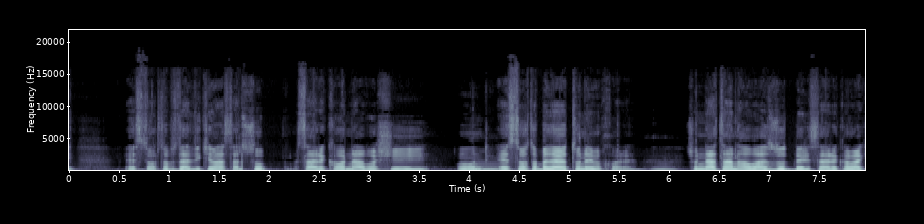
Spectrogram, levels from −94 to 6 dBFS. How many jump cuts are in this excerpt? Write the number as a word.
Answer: one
